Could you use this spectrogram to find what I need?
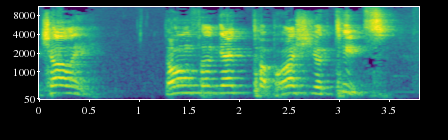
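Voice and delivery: put-on very thick, heavy Yiddish accent. Quoting his grandmother's nightly reminder to him, in a thick Yiddish accent. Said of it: "spoke in a real thick Yiddish accent".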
